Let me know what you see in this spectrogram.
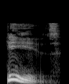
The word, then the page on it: he's: British English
